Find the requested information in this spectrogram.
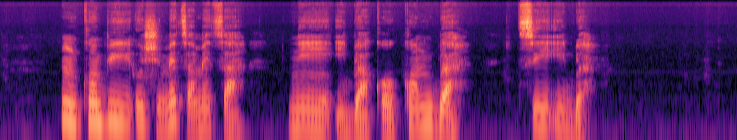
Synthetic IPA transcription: ñ̩ː˦˨˦kã˧bi˦o˧ʃu˨mɛ˦˨ta˨˦mɛ˦˨ta˨ | nĩ˧i˨ɡ͡ba˨kɔ˨kã˦ŋ͡m̩˦ɡ͡ba˦˨ | ti˨˦i˦˨ɡ͡ba˨

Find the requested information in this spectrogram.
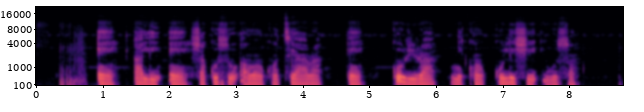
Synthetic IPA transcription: ɛ̃˨a˧le˨ɛ˨ʃa˨ko˦so̰˦ʔa̰˨w̃ɔ̃˧ŋ̩˨kʰã˧tʰi˦a˧˦ɾa˧ | ɛ̃˨ | ko˦ɾi˨˦ɾa˧ | nĩ˨˦kʰã˦ko˦le˦˨ʃe˧ʔi˨wo˨sɔ̃˨

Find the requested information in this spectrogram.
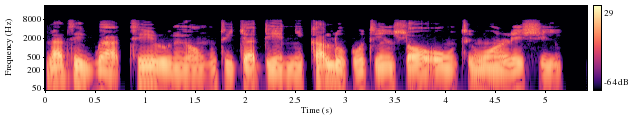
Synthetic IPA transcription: la˦ti˧˨ɡ͡ba˨tʰi˨˦i˦˨ɾo˨j̃ɔ̃˨hũ˨˦ti˧d͡ʒa˦de˨nĩ˧˦ka˦lo˦˨ko˨˦ti˧n̩˦sɔ˧o˧hũ˧ti˦w̃ɔ̃˦ɾe˦ʃe˧

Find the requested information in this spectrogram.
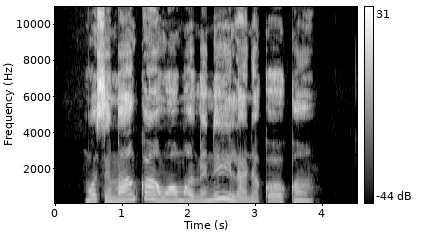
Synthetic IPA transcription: mo˧si˨mãː˨˦n̩˦kɔ˦a˦˨w̃ɔ̃˧ɔ˧mɔ̃˨mĩ˧nĩ˦i˦˨la˨nã˨kɔ˨kã˦

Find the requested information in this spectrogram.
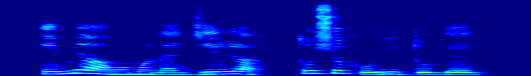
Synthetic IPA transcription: e˨mĩ˦a˦˨w̃ɔ̃˧mɔ̃˧nã˨i˨d͡ʒi˨˦ɾi˦a˦˨to˦ʃe˦˨fo˨˦ji˦˨to˨˦ɡɛ˦

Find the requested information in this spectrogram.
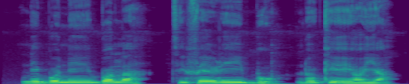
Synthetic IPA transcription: nĩ˦bo˧nĩ˧bɔ˦la˦ | ti˧fɛ˦ɾi˦i˦˨bo˨lo˨˦ke˦˨ɔ˧ja˧

